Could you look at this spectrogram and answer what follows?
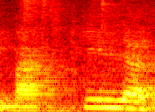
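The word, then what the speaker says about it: maquila: 이거 잘 기억해 주셔서 막길 발음이 마끼라 들어요 도일 공장이에요 이게 이것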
